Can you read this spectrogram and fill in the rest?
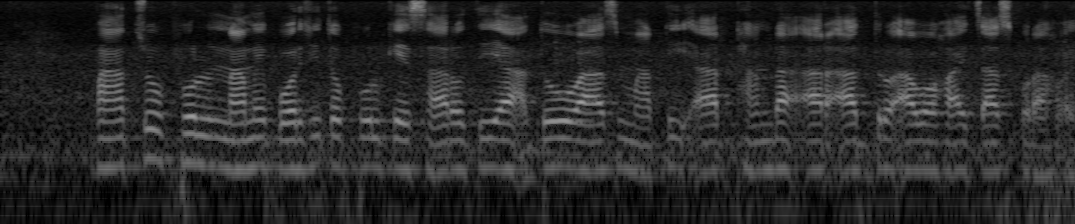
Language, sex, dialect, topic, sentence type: Bengali, male, Western, agriculture, statement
